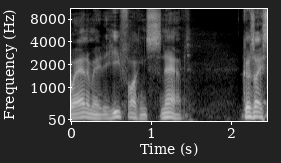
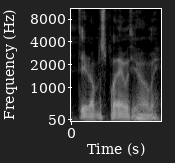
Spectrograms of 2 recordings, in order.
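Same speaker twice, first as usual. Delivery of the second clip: low, much softer retold aside; quiet backing off; 10 semitones lower, 11 dB quieter than usual. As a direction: defuse it under your breath. Retold backing off after they froze.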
